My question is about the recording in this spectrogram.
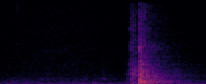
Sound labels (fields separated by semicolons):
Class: drawer; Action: closing; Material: wooden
